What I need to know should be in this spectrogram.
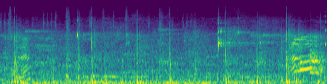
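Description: A basketball bounces on a hard court in quick dribbles.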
